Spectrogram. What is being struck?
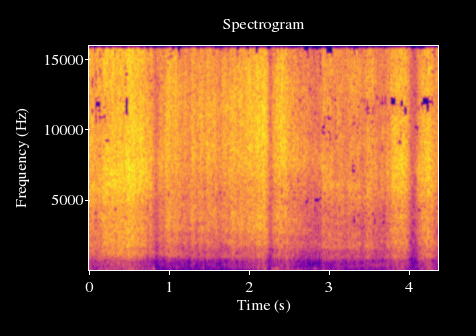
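Nothing is struck.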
